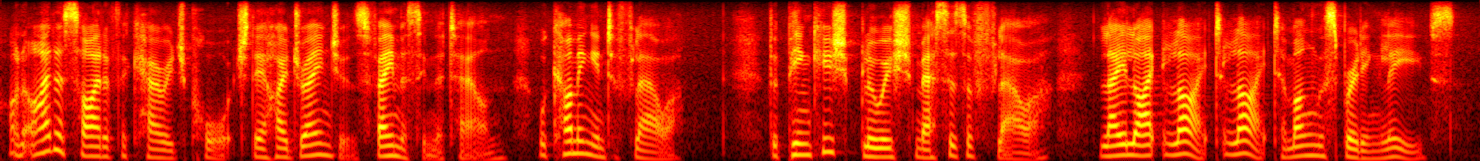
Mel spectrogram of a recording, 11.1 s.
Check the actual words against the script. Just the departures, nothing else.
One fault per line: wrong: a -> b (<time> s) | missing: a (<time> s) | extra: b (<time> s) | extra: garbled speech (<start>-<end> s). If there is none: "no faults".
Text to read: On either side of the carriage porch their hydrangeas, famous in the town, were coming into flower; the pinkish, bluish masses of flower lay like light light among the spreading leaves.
no faults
